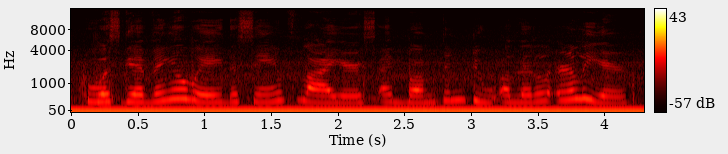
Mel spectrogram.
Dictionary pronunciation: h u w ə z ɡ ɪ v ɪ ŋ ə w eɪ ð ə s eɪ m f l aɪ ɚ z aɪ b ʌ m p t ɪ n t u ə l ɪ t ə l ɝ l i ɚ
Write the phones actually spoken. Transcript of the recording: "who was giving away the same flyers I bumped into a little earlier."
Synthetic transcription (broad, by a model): h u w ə s ɡ ɪ v ɪ ŋ ə w eɪ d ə s eɪ m f l aɪ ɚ s aɪ b ʌ m p t ɪ n t u ə l ɪ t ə l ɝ l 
